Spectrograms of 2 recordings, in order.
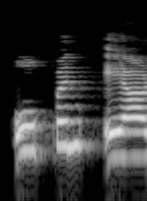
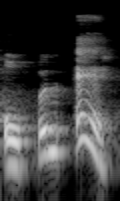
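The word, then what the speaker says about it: open air: ইন দা ওপেন এয়ার ওপেন এয়ার বলবে না এ র টা উচ্চারণ করবে না one's more then I গো আউট for morning walk in দা ওপেন এয়ার wonderful আমি আধ ঘন্টা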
